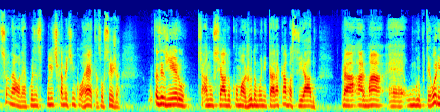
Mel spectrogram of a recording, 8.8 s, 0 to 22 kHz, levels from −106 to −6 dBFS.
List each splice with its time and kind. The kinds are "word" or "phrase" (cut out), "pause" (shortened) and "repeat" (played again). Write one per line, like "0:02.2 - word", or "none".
0:03.3 - word
0:04.0 - word
0:05.8 - word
